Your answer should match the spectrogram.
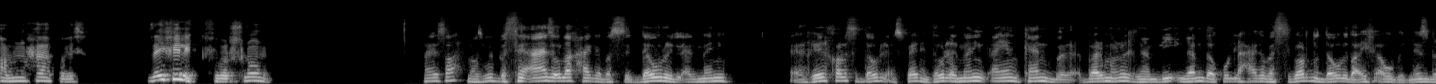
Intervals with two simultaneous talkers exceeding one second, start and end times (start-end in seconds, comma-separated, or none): none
